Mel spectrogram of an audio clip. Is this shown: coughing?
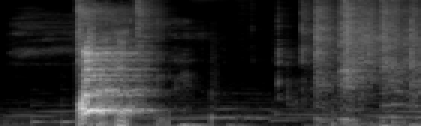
no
